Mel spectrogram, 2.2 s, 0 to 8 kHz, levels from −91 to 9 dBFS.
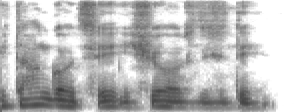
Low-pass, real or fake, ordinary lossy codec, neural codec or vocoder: none; real; none; none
